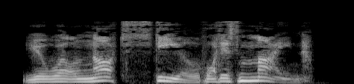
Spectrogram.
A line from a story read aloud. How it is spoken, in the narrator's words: I growl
